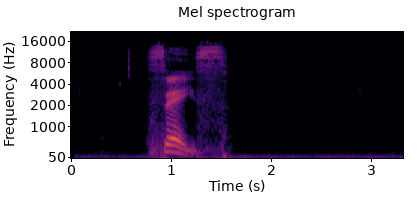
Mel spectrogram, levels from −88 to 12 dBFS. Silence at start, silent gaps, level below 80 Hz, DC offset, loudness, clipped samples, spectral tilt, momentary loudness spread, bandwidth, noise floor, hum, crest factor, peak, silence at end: 0.75 s; none; -64 dBFS; under 0.1%; -36 LUFS; under 0.1%; -2 dB/octave; 13 LU; 15.5 kHz; -71 dBFS; 50 Hz at -65 dBFS; 24 dB; -18 dBFS; 1.75 s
